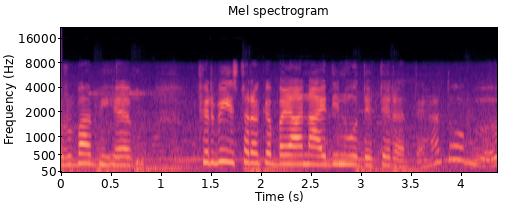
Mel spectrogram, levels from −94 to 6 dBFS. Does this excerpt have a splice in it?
no; 0 cuts

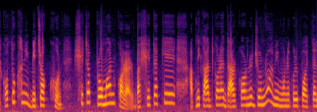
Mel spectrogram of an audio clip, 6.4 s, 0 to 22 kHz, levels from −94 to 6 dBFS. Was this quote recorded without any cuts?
yes; 0 cuts

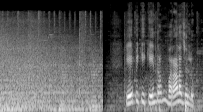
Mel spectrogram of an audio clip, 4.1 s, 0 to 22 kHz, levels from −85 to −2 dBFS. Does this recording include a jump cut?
yes; 1 cut; at 2.2 s

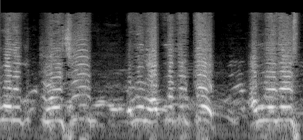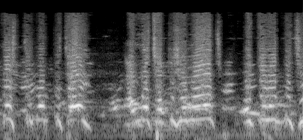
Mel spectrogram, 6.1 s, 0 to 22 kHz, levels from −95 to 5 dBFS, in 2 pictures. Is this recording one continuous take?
yes; 0 cuts

